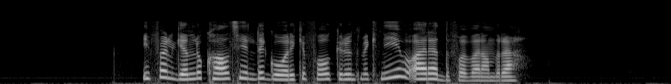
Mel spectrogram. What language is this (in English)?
Norwegian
